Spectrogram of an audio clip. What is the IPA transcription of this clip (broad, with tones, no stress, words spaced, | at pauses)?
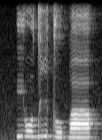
jo˧ di˦do˧ba˧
